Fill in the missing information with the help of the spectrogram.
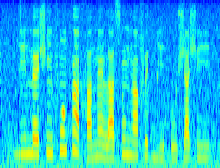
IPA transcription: d i˧ n ɛ˧ ʃ ĩ˧ f ɔ̃˦ k ã˦˨ h a˨˦ n ɛ̃˦˨ l a˧ s ũ˦ ɡ ã˧ f e˧ ɡ͡b i˨ h u˨ ʃ a˧ ʃ i˧

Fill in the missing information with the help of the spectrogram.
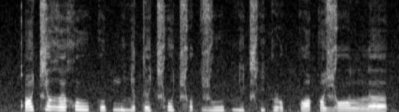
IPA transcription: qʼ o t͡ɕ ɐ ʁ ɘ χ uː k o p m u ʎ ɐ t ɘ t͡ɕʰ o t͡ɕʰ ɔ k ʑ uː p ʎ ɨ t͡ɕʰ i k ɹ ɔ p k ɔ q o ʑ ɔː lː ɐ

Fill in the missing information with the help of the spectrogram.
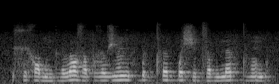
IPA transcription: x ɪ x ɔ b ə̃ ɡʱ ə l ɔ z ɔ f ɣ ə u̯ ʒ ə̃ l i f ɓ ə ɡ tʰ ə ɡ ɓ ʌ ʃ ɪ d͡z ʌ b ŋ ɜ f dʱ õ ɡ

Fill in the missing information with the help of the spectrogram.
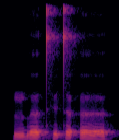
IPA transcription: m b ø t̪ʰ y t̪ ø ʔ øː

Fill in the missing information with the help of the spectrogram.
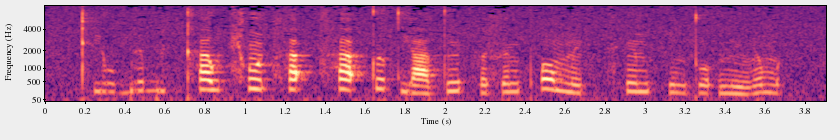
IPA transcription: kʰ j u˨˩ b e˧ b i˨ ʔ kʰ a˦ w t͡ɕʰ ɔ̃˦ t͡sʰ a˦ ʔ t͡sʰ a˦ ʔ t̪ ə˦ t̪ j a˨˩ t̪ ĩ˧ h ə˨˩ s ə˧ n pʰ ɔ˥˧ m ẽ˨ k̚ t͡sʰ ẽ˧ m h i˨˩ n t̪ o˨ ʔ n̪ ĩ˨˩ l ə˥˧ m

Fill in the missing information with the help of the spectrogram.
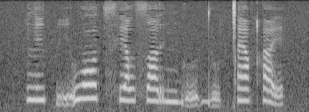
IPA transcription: l i p ḭ w ɔ t͡sʰ ɪ l sˤ i r ŋ ɡ ṵ d̪ ṵ ǀ æ qʰ e

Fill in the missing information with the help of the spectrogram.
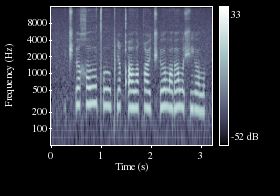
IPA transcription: t͡ʃʼ ɘ χ ɤː tʼ ɤː pʼ i qʼ ɤː q ʏː t͡ʃʼ ʏ lˠ ɤ ɾ ɘ lˠ ʏ ʃ j ʏ lˠ

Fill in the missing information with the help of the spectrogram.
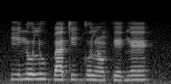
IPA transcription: i˧ n o˦ l u˦ b a˦ t i˦ ɡ o˦ l ɔ̃˧ k e˧ ɡ ɛ̃˦

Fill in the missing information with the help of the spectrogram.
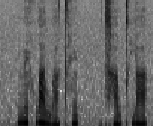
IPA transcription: n̪ ẽ˦ h w a˥˧ l w a˨˩ t̪ʰ ẽ˦ k̚ | t͡sʰ a˧ w kʰ j a˦

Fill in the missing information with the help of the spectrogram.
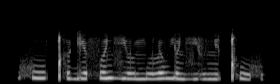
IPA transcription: x u ǃʰ ə ɡʲ æ f ə lʲ zʲ o l m u l ə v j ə lʲ zʲ ø v lʲ ə ǃʰ u x

